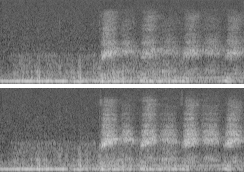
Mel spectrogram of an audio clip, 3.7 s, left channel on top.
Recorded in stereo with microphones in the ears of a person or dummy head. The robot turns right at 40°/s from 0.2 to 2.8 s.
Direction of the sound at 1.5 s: 155° right.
